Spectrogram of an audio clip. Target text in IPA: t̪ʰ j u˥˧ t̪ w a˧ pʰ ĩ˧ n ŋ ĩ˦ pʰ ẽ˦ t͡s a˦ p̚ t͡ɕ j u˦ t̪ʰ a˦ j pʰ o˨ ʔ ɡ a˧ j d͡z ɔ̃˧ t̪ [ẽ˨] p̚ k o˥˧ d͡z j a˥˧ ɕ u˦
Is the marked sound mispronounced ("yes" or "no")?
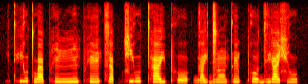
yes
